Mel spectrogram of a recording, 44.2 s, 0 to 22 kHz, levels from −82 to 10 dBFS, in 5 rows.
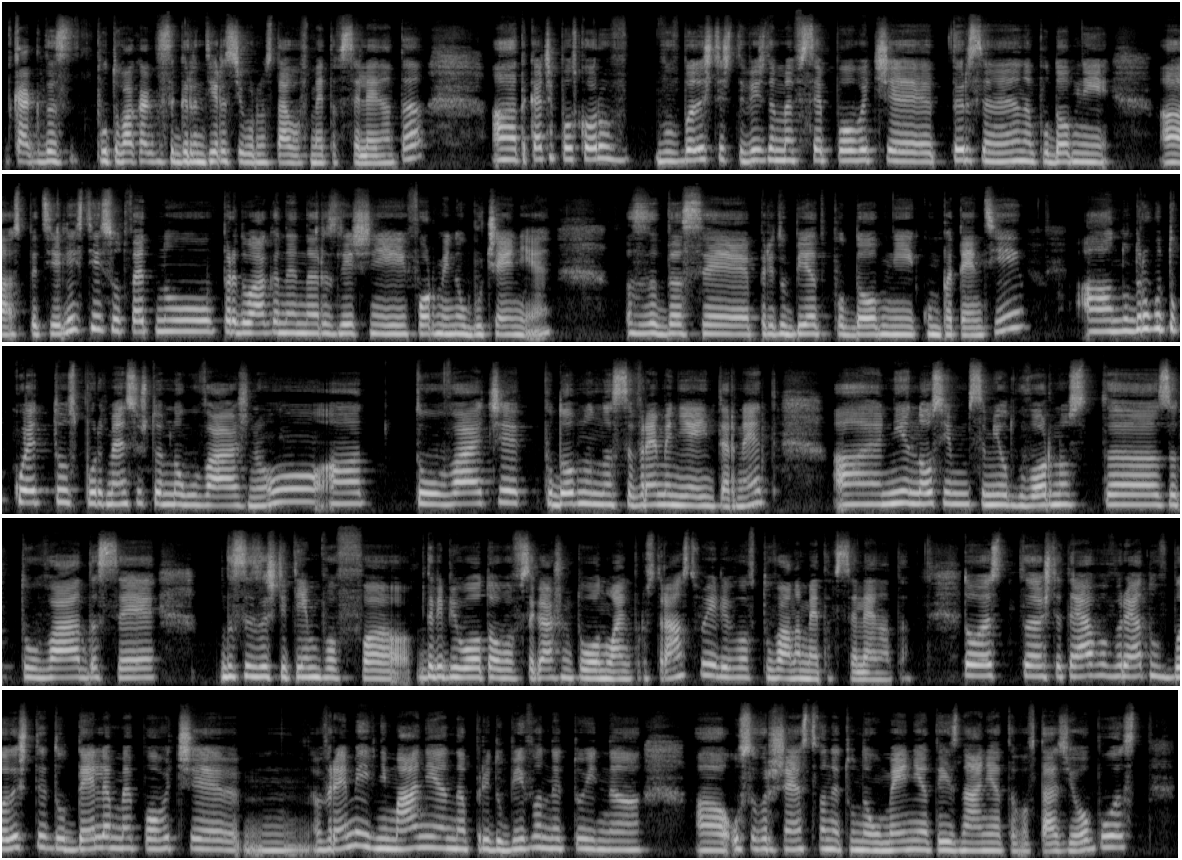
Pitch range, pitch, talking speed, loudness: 205-250 Hz, 225 Hz, 150 wpm, -17 LUFS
